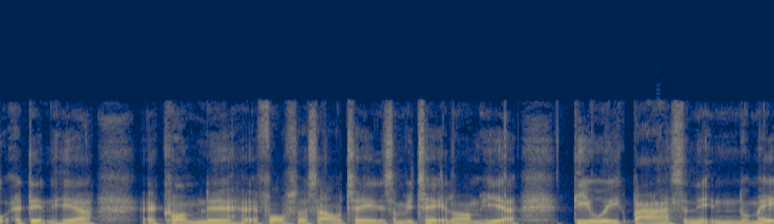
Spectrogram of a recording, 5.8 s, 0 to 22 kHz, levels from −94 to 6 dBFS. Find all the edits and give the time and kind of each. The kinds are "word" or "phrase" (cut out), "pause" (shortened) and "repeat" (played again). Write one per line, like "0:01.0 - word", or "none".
none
